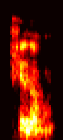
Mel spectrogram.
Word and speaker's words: Kittim: This is how Italy is pronounced in the Hebrew. Uh-oh. There we go. Kathayam. Kathayam. That's Italy. Kathayam. Known as Kittim in the Bible.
